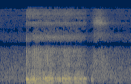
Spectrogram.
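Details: Pet Helmer, exceptionally tired one morning, asleep in a home office: one rough, vibrating snore lasting about a second, then a softer breath out; snoring.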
